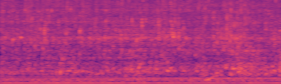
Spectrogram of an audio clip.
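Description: Steady, quiet wash of water trickling and bubbling in an air-driven aquaponics fish tank, a continuous close hiss with no talking.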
